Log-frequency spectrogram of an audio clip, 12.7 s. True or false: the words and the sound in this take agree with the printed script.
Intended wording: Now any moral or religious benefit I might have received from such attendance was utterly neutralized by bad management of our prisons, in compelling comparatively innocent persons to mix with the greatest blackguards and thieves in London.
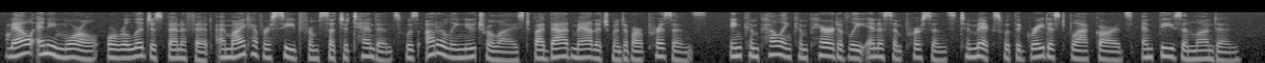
true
